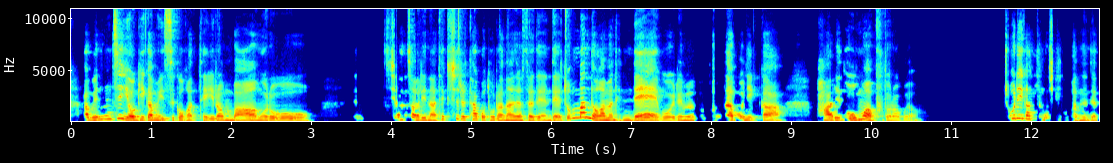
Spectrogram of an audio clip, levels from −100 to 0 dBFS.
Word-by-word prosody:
'아 250 - +3
왠지 305 +8 -1
여기 195 +4 +4
가면 230 -2 +4
있을 170 -2 -5
것 200 - 0
같아.' 165 0 -5
이런 190 +3 -1
마음으로 165 -1 0 0.6
예 - - -26 0.3
지하철이나 225 -5 -1
택시를 280 0 -5
타고 275 -1 0
돌아다녔어야 185 0 0
되는데 170 +2 -2
'좀만 455 - +2
더 - - +4
가면 210 +1 +3
된대.' 180 +2 +3
뭐 165 0 -4
이러면서 180 0 -4 0.2
걷다 230 - +2
보니까 165 -2 -1 0.4
발이 195 +3 +2
너무 220 - +4
아프더라고요. 170 +3 -2 1.1
조리 360 0 -1
같은 315 -1 0
거 225 - -11
신고 230 - -30
갔는데도 170 -4 -7
185 Hz, 355 characters per minute, -22 LUFS, 170-235 Hz, 1.1 s, 여기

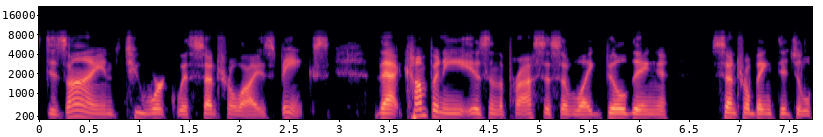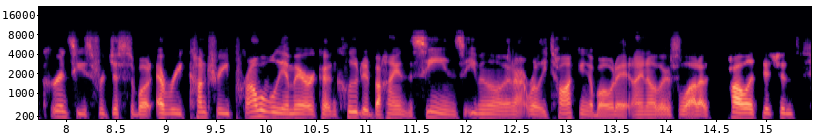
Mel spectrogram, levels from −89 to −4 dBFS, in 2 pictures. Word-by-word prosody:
designed 145 - +1
to 165 -2 -5
work 150 0 -2
with 135 -1 -3
centralized 135 -5 -1
banks. 460 - -4 0.5
That 155 -1 +7
company 185 -10 +1
is 155 0 -2
in 150 - -5
the 140 - -5
process 145 +1 -2
of, 145 -2 -2
like, 135 0 -1
building 145 -3 +1 0.5
central 165 -2 +1
bank 150 0 0
digital 140 -3 -5
currencies 160 -6 -2
for 155 - -8
just 150 -1 -4
about 135 -1 0
every 150 -2 +2
country, 160 -4 -2
probably 185 -4 +1
America 145 -1 +3
included 135 +3 -2
behind 140 +1 0
the - - -11
scenes, 145 -1 +1
even 145 -2 -5
though 140 -2 -2
they're 130 - -3
not - - -2
really 130 -4 -3
talking 150 +1 -1
about 120 +1 -1
it. 120 - -1
I 135 - +1
know 135 0 -1
there's 70 -1 -4
a - - -8
lot - - +4
of - - -4 0.2
politicians 155 -2 +4
150 Hz, 175 wpm, -27 LUFS, 135-155 Hz, 0.5 s, That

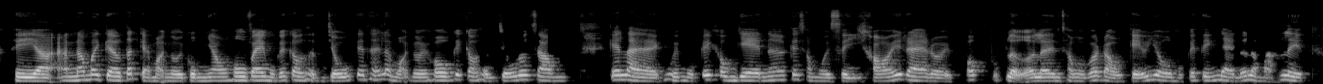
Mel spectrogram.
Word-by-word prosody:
thì 170 -1 +7
anh 165 +3 +3
đó 200 +1 +2
mới 230 +2 +2
kêu 205 -4 +3
tất 245 +7 +1
cả 165 - -2
mọi 160 0 -3
người 160 -1 +1
cùng 165 0 +1
nhau 175 +1 -1
hô 185 0 +3
vang 185 -1 +3
một 170 - -1
cái 180 - 0
câu 185 -2 0
thần 155 - -3
chú, 170 +2 +2
cái 225 - +1
thế 215 -2 -5
là 235 -1 -1
mọi 165 -5 -4
người 165 -1 0
hô 185 +1 +1
cái 230 - +2
câu 195 - -1
thần 155 -2 -3
chú 175 +3 +1
đó - - +6
xong, 175 -2 -1 0.4
cái 215 +1 +3
là 175 -7 +3
nguyên 180 -7 -3
một 160 -2 -5
cái 220 +1 +4
không 185 -2 -2
gian 180 -1 +2
á, 200 +2 -4
cái 225 - -2
xong 180 -7 -9
rồi 160 0 -2
xì 155 -1 -2
khói 170 +8 +1
ra 185 -5 +2
rồi 155 -2 -3
bốc 210 0 -1 0.2
bốc - - -13
lửa 160 -1 +2
lên 165 0 +2
xong 165 0 -5
rồi 160 - -3
bắt 190 +4 -1
đầu 145 -5 -2
kéo 155 +3 +2
vô 190 -6 +2
một 150 - -12
cái 180 - -4
tiếng 185 +2 -3
đàn 170 -5 -1
rất 185 - -1
là 215 - +1
mãnh - - -7 0.2
liệt. 165 -1 -2
175 Hz, 285 wpm, -23 LUFS, 165-195 Hz, 0.4 s, thì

